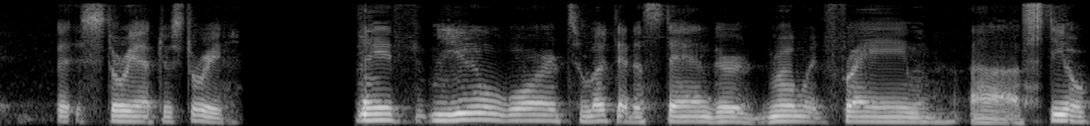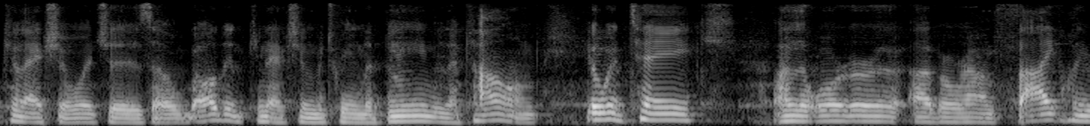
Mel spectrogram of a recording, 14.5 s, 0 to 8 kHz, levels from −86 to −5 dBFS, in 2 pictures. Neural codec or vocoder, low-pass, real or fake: codec, 24 kHz, 0.9 kbps, WavTokenizer, medium music audio release; 7.2 kHz; fake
